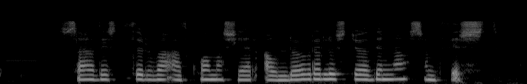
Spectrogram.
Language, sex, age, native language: Icelandic, female, 30-39, Filipino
